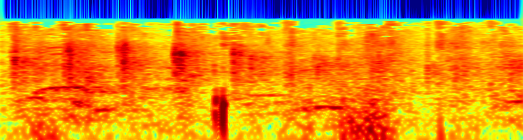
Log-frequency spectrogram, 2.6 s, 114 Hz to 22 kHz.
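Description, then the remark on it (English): Faint, scattered clapping from an audience, a soft patter of many hands that stays quiet and fairly even throughout, with a few murmured voices mixed in. “You'd clap louder if you saved $3,000.”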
